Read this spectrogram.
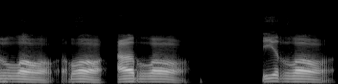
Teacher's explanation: dibaca dengan tebal yaitu dengan menaikkan pangkal lidah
